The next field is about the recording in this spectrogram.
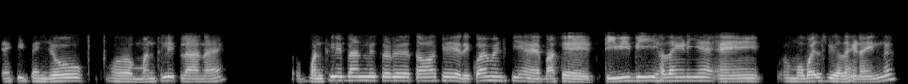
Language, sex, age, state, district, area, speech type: Sindhi, male, 30-45, Gujarat, Kutch, urban, conversation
